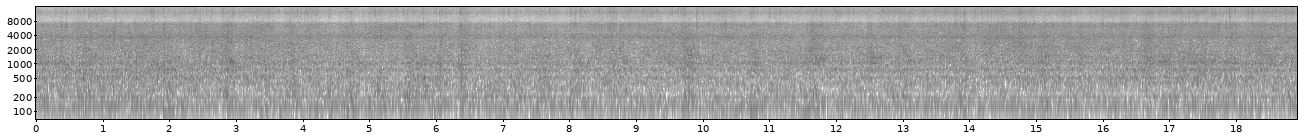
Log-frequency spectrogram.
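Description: Chilli sambal with salted squid and fried tempeh sizzling in a wok while being stirred with a silicone spatula: a steady hiss.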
